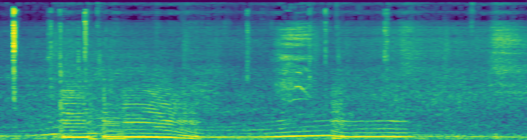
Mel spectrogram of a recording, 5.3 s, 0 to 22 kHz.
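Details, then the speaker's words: Kia Forte GT (Cerato/K3) in sport mode, artificial engine-sound speaker disabled; RaceChip S, BPV delete, MBRP axle-back, aFe Stage 2 intake. Deep exhaust rises and falls through blips, clean with no synthetic tone; normal exhaust note revving. "all right guys as you can hear we are in sport mode and zero artificial sound that is straight up coming from the beautiful beautiful"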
